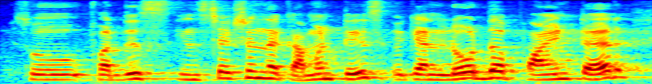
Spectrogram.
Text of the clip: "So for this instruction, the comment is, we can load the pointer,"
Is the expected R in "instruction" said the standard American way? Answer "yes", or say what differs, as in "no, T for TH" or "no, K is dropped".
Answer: no, R is dropped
